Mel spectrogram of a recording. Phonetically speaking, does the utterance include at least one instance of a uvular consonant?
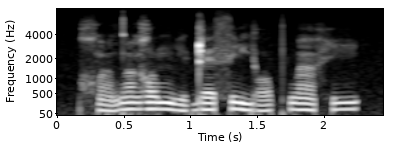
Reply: yes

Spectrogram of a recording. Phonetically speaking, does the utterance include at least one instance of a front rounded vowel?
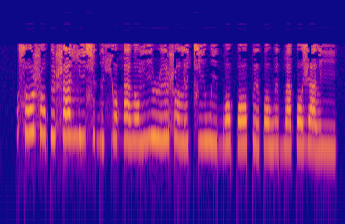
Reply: yes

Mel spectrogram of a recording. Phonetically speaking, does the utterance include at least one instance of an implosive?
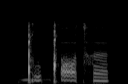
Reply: no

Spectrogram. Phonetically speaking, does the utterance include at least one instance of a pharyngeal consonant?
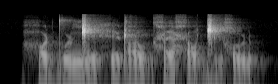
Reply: yes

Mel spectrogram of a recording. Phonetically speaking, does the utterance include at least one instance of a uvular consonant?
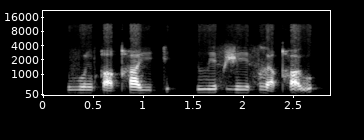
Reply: yes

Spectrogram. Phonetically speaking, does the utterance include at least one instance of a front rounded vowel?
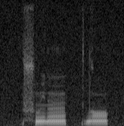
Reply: yes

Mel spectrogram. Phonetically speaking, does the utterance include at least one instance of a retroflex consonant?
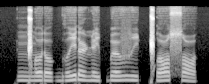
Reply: yes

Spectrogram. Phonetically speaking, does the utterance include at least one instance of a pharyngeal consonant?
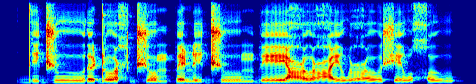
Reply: yes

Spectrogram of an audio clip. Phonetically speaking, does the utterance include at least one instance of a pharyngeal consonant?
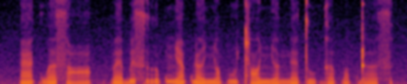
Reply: no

